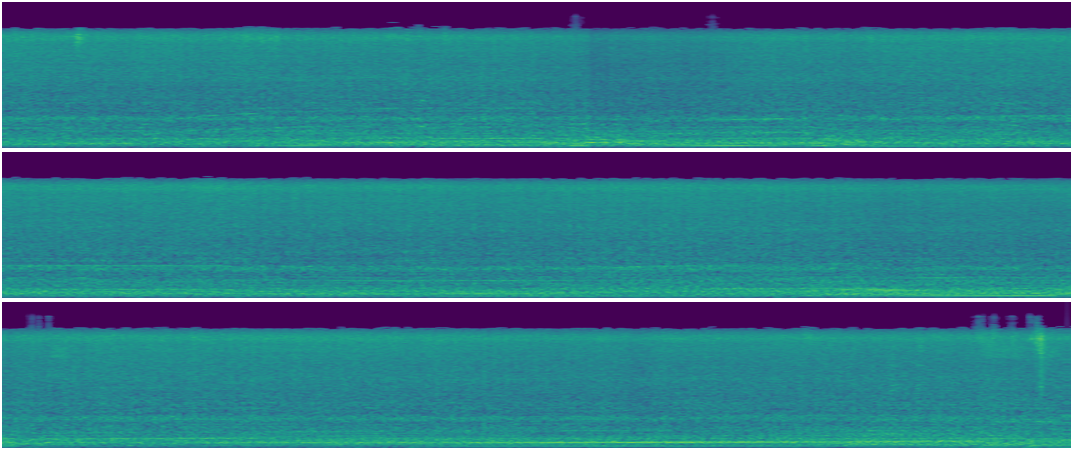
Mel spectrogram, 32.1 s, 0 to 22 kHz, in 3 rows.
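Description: Cabin noise inside a 2012 Gillig Low Floor transit bus under way: a steady engine drone over road and tyre noise. The engine note climbs and swells a few times as the bus picks up speed.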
